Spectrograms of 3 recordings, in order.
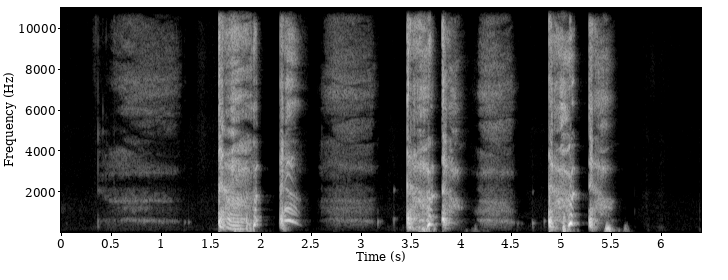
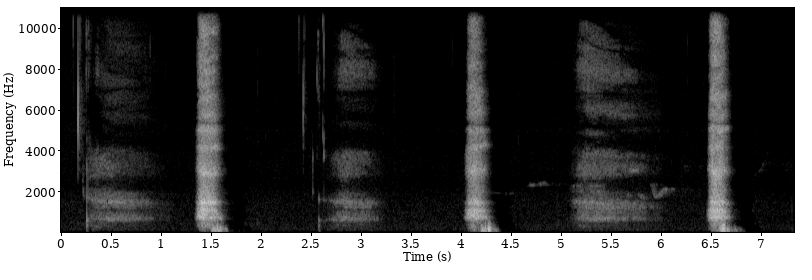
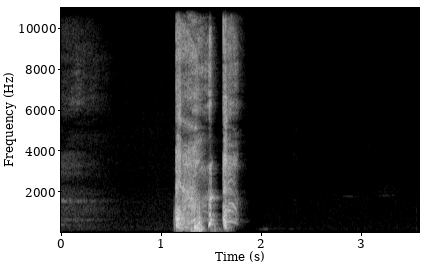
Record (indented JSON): {
  "three_cough_length": "6.4 s",
  "three_cough_amplitude": 32768,
  "three_cough_signal_mean_std_ratio": 0.36,
  "exhalation_length": "7.3 s",
  "exhalation_amplitude": 20532,
  "exhalation_signal_mean_std_ratio": 0.26,
  "cough_length": "3.6 s",
  "cough_amplitude": 32767,
  "cough_signal_mean_std_ratio": 0.26,
  "survey_phase": "alpha (2021-03-01 to 2021-08-12)",
  "age": "18-44",
  "gender": "Female",
  "wearing_mask": "No",
  "symptom_none": true,
  "smoker_status": "Never smoked",
  "respiratory_condition_asthma": false,
  "respiratory_condition_other": false,
  "recruitment_source": "Test and Trace",
  "submission_delay": "2 days",
  "covid_test_result": "Positive",
  "covid_test_method": "RT-qPCR"
}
